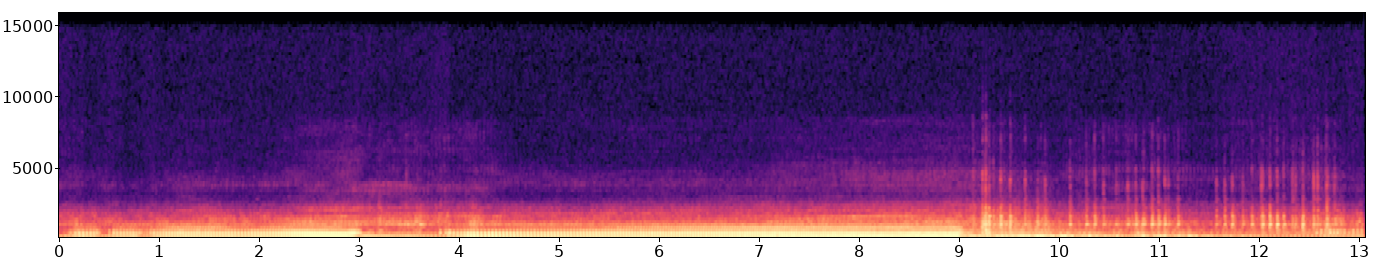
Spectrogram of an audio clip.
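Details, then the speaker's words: Lifan 50 moped, chain guard off: engine revs with steady rising drone and hard metallic rubbing scrape underneath; likely chain chafing, metal-on-metal hard friction. "Это именно звук металла, жесткое трение."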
